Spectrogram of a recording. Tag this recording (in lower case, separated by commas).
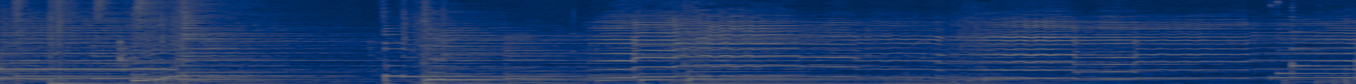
music, sad music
